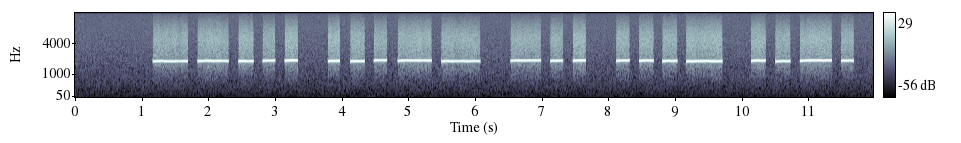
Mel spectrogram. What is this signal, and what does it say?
Morse code, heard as a whistle, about 7 wpm. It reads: 73DVF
